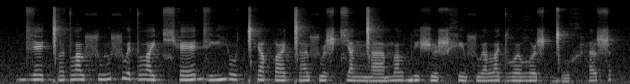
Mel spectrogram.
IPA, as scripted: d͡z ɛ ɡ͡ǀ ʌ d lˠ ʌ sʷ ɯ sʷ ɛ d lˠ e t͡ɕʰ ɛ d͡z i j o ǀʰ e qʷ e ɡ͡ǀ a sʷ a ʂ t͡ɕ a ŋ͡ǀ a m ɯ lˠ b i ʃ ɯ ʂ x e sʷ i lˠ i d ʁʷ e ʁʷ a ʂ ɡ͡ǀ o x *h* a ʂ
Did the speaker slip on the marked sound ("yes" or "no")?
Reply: no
